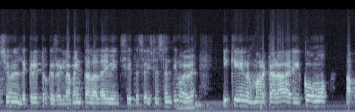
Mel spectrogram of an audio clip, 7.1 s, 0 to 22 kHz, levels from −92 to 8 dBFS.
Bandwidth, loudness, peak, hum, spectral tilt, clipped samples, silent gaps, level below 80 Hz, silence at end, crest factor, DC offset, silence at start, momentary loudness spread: 16 kHz; -16 LUFS; 0 dBFS; none; -4 dB/octave; under 0.1%; none; -52 dBFS; 0 s; 16 dB; 0.7%; 0 s; 10 LU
